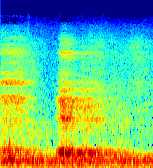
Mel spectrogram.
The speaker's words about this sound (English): Don't start yawning or else we all yawn. I can't yawn yet.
